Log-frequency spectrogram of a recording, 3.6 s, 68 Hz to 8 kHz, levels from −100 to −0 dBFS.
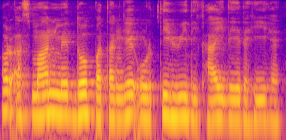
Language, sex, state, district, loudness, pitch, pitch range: Hindi, male, Jharkhand, Ranchi, -15 LUFS, 145 Hz, 135-160 Hz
